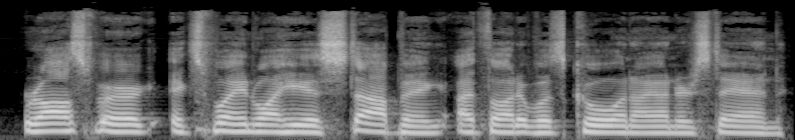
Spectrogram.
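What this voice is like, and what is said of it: Robotic imitation of another person's voice. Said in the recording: “do a Kimi voice ... You're doing a Rabatis voice. That's too robotic. ... Kimi has more slurring”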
